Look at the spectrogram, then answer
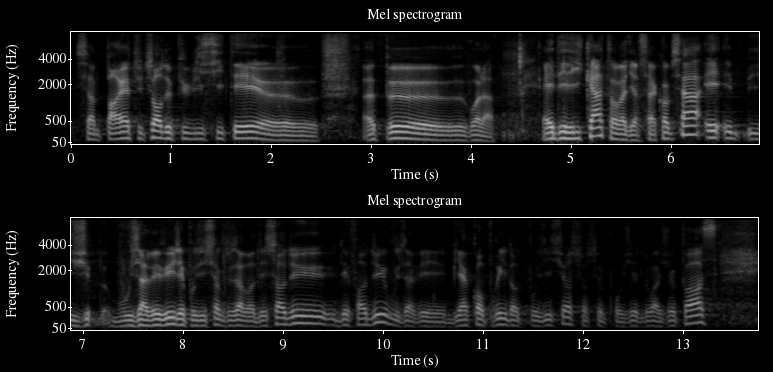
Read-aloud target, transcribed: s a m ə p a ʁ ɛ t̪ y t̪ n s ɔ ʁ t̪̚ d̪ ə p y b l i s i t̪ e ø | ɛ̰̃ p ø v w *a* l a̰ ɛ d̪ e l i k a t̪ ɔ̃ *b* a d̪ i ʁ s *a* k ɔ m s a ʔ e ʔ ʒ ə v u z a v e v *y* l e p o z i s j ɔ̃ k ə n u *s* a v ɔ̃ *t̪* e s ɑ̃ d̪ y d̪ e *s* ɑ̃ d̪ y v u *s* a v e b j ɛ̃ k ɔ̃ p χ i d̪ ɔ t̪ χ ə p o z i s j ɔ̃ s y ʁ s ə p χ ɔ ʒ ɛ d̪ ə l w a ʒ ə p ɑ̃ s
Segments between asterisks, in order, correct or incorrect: correct, incorrect: v, correct, correct, incorrect: z, incorrect: d̪, incorrect: f, incorrect: z

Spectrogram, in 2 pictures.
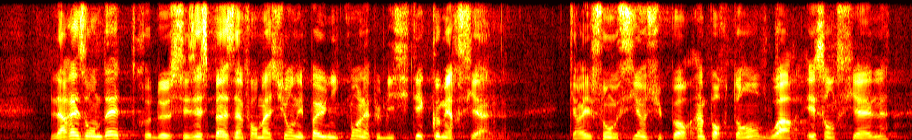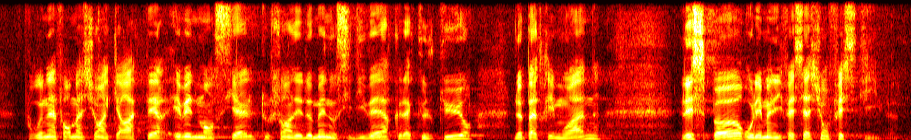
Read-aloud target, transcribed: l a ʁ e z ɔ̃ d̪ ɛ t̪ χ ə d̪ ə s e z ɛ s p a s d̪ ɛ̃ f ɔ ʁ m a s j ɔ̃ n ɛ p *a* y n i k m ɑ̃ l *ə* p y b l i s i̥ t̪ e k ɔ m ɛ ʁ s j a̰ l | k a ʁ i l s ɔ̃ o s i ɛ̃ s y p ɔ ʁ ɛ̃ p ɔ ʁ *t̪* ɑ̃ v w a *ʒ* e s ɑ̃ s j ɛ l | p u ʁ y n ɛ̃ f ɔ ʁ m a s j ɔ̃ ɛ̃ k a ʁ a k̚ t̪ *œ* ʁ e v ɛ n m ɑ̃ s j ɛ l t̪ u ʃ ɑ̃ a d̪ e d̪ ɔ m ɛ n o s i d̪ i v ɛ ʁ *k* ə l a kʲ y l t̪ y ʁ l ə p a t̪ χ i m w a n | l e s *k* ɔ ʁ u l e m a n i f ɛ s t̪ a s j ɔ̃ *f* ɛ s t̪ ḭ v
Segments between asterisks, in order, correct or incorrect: correct, incorrect: a, correct, incorrect: ʁ, incorrect: ɛ, correct, incorrect: p, correct

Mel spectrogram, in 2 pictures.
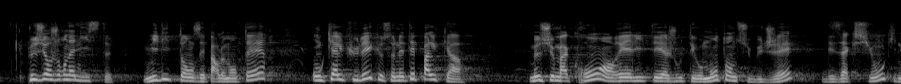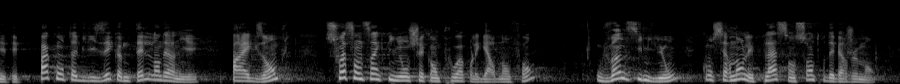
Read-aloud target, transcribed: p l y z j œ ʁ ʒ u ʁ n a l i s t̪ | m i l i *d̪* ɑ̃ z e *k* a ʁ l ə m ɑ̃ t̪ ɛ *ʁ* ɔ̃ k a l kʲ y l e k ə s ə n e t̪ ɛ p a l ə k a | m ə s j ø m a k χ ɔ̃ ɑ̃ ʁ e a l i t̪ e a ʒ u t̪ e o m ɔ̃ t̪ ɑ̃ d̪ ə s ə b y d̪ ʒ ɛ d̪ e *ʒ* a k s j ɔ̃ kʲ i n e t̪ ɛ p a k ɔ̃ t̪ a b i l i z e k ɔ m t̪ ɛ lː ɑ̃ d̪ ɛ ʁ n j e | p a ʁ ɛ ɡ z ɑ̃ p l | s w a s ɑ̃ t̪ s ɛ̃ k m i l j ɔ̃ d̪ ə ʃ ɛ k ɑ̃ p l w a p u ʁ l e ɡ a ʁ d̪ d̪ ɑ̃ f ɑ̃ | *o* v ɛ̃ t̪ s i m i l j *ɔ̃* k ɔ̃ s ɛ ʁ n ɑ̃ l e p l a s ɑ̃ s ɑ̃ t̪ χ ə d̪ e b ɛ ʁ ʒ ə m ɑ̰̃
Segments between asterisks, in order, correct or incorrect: incorrect: t̪, incorrect: p, correct, incorrect: z, incorrect: u, correct

